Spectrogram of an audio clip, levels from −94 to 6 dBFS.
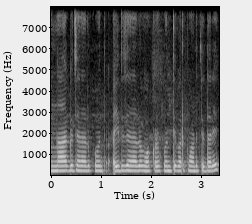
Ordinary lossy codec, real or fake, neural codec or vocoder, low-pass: none; real; none; none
